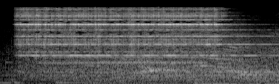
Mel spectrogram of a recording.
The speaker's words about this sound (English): You know, I never had a bell at my high school, but I've seen so many TV shows and movies that have that exact sound effect in them that I understand in my bones that I'm supposed to pay attention when I hear that.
